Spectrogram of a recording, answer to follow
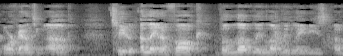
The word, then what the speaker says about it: Walch: bouncing up to Elena Volk the lovely lovely ladies of Elena bulk which yes her name is Elena and it is pronounced Volk like a v um the family is historically Austrian so you know German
